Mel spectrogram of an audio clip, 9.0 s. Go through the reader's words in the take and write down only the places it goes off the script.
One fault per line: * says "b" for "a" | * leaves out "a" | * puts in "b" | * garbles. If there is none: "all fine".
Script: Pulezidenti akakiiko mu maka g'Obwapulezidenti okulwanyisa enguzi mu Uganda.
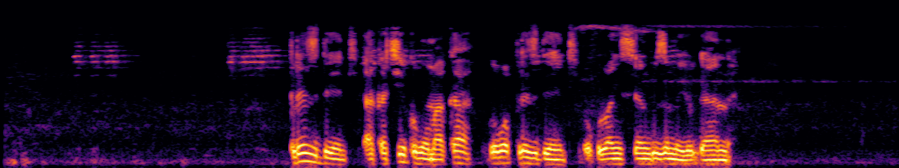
all fine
